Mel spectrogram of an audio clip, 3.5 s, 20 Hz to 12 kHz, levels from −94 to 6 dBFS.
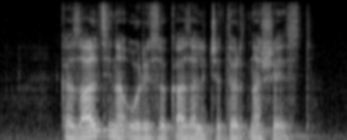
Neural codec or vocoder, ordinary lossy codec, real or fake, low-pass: none; AAC, 64 kbps; real; 10.8 kHz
